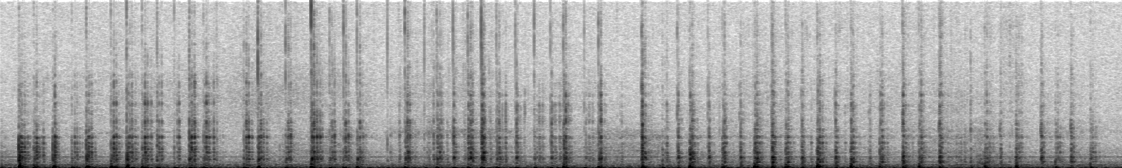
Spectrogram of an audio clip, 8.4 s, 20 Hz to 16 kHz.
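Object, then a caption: Plastic video game case. Fingertips and nails rapidly tap and scratch a small, rectangular, hollow, clear plastic Madden PS3 video game case and its edges, held close to the mic. The result is a dense, continuous patter of short, dry clicks and light scrapes, each with a soft low thump beneath bright ticking edges.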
